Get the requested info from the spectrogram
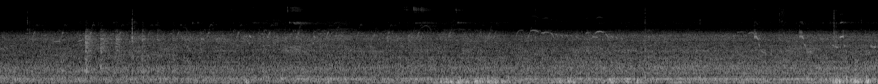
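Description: WAP-7 electric locomotive and its passenger train approaching slowly, a steady low rumble that grows louder near the end.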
